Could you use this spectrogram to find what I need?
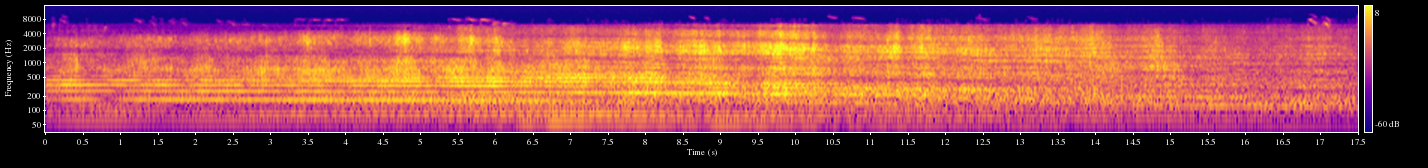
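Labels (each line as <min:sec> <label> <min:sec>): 0:00.0 A large military helicopter flies overhead from left to right, producing a heavy, rhythmic rotor thrum. 0:17.5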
